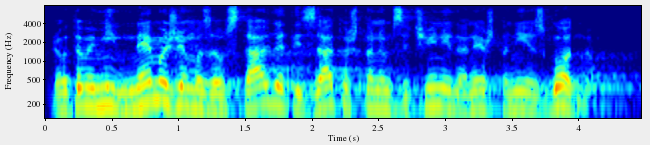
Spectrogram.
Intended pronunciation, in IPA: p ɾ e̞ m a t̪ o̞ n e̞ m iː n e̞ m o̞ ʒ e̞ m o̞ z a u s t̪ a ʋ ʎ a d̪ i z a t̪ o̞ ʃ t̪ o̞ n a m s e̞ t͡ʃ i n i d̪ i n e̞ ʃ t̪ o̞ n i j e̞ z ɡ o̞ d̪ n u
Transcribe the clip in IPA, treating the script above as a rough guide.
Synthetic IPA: p ɾ e̞ m a t̪ o̞ m e̞ m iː n e̞ m o̞ ʒ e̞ m o̞ z a u s t̪ a ʋ ʎ a t̪ i z a t̪ o̞ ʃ t̪ o̞ n a m s e̞ t͡ʃ i n i d̪ a n e̞ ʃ t̪ o̞ n i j e̞ z ɡ o̞ d̪ n o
